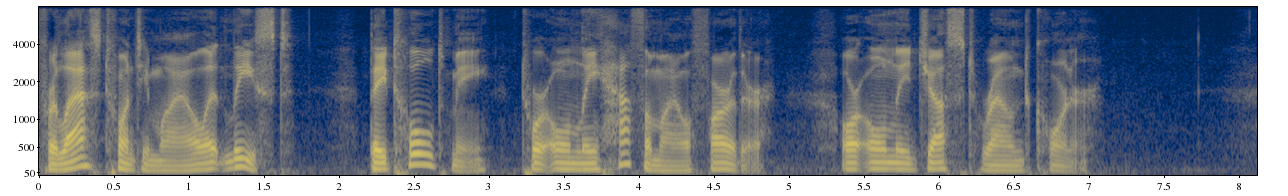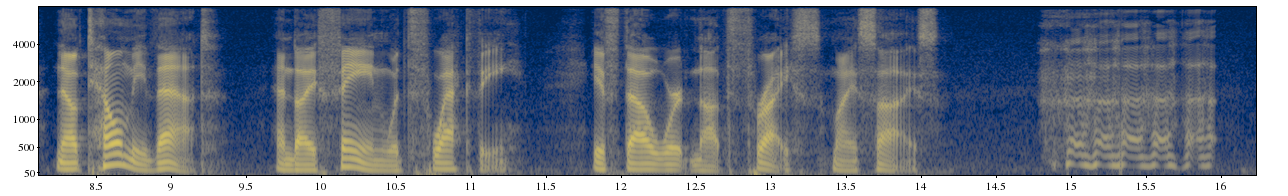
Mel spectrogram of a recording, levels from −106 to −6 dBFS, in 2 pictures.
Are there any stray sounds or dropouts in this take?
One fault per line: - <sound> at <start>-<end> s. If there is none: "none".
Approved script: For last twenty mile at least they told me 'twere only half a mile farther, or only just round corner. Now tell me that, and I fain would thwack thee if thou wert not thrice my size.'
- laugh at 14.8-16.0 s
